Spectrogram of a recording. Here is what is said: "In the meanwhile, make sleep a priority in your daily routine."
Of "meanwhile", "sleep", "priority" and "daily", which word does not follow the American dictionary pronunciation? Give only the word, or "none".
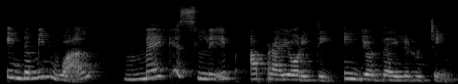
none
